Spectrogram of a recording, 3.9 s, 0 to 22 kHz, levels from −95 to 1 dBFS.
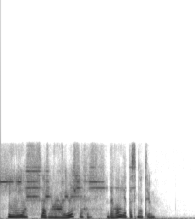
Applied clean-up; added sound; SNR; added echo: neural diffusion model UNIVERSE++.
